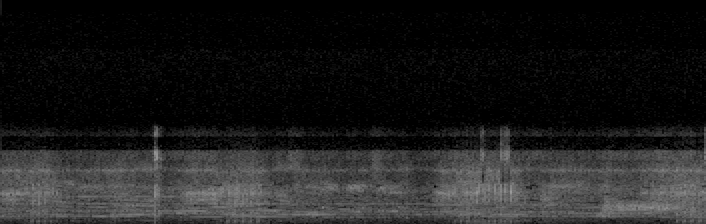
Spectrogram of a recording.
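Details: Black Labrador dog snoring while asleep: loud, rhythmic rattling snores, human-like in volume, with music playing in the background.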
